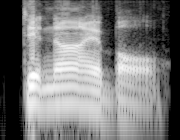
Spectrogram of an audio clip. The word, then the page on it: deniable: American English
